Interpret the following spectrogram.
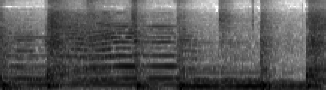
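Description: Blues-jazz band music: sustained, wavering guitar lead notes with vibrato over bass and drums.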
